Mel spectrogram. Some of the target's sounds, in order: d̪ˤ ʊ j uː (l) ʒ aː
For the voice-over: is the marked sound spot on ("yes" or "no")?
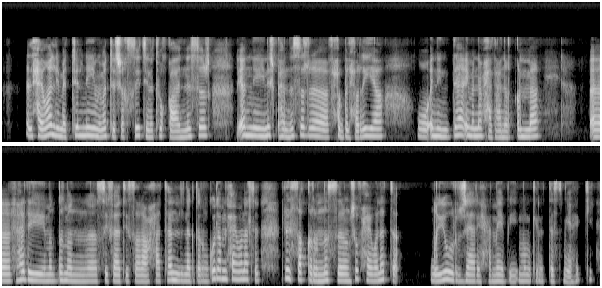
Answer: no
